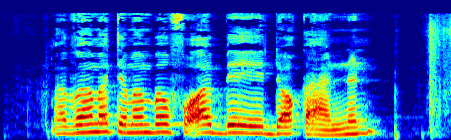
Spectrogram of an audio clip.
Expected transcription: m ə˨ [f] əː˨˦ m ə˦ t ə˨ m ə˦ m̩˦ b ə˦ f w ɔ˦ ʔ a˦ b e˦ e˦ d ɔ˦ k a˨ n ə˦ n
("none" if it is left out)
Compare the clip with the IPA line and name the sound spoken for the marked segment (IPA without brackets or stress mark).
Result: v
